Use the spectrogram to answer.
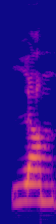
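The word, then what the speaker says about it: लं: इसका जो बीज मंत्र है लम है। जैसे ओम बोलते हैं ना, वैसे लम ऐसे बोलते हैं।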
